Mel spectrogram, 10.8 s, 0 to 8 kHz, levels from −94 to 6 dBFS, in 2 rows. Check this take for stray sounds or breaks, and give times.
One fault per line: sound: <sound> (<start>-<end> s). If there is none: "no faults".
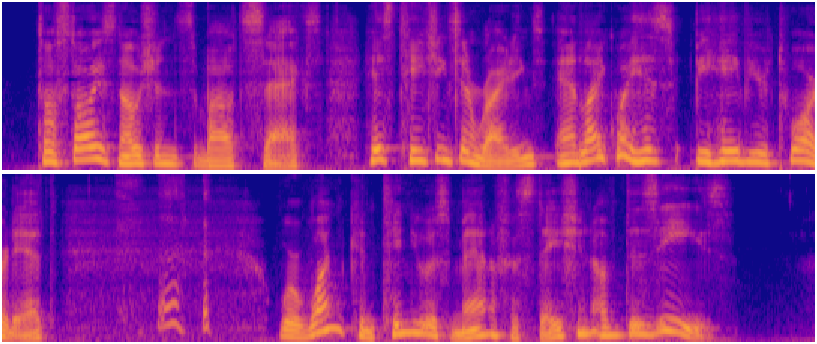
sound: laugh (6.2-6.8 s)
